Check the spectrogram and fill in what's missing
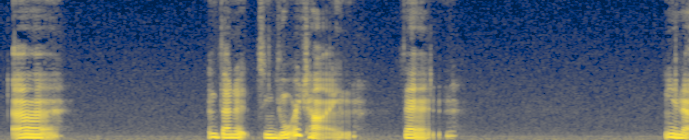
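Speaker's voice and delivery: tearful voice, crying a little. Talking to the camera about possibly reaching the end, crying a little. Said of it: "I am crying a little".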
